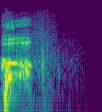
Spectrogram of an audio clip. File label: temwarrior damgup; monster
